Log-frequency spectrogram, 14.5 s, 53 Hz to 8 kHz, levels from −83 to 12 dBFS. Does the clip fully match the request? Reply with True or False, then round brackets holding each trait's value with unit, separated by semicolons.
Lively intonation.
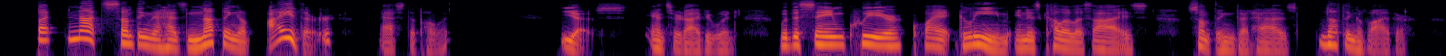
True (8.5 semitones)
